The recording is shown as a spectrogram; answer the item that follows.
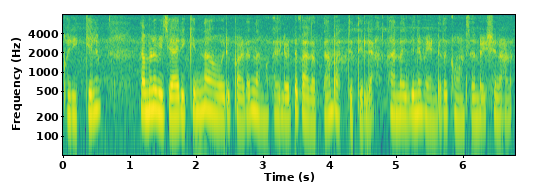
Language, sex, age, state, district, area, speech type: Malayalam, female, 18-30, Kerala, Thiruvananthapuram, rural, spontaneous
